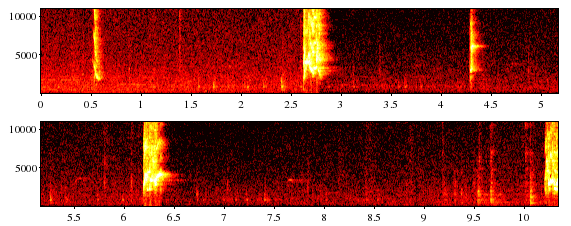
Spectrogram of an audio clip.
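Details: A pair of pet rosy-faced lovebirds huddled at an entrance make scattered screechy chirps, a few loud harsh bursts separated by long pauses, with faint soft clicks and ticks between them.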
